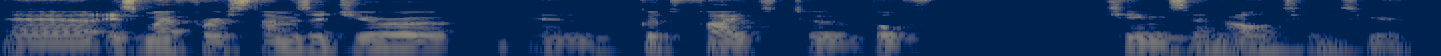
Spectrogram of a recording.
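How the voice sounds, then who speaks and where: A man's voice: mid-range voice, normal speed, fairly bright tone. Brazilian guy doing a juror intro, sounds far from mic. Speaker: juror and teacher. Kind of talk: self-introduction. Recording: distant from the microphone.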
